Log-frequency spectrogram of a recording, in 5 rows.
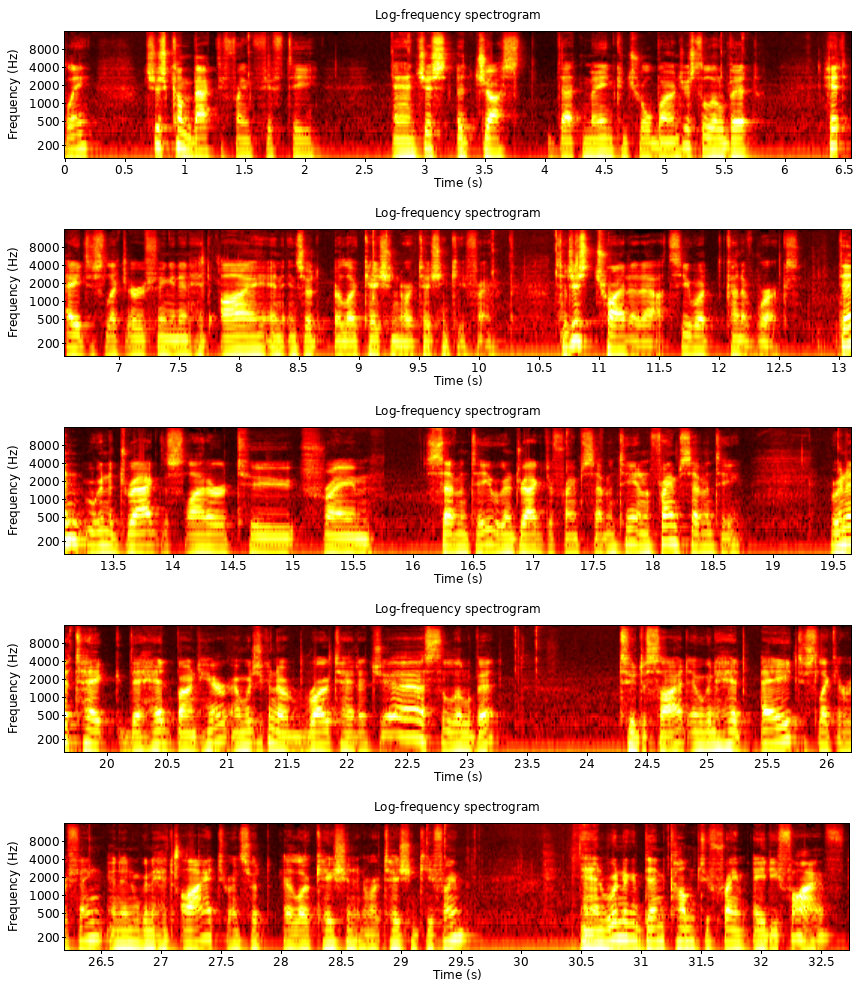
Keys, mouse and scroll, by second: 1.8-2.7 scroll up 1, 2.7 click, 3.8 g, 5.6 click, 6.4 a, 7.6 i, 10.1-19.7 drag, 10.7 space, 12.3 scroll down 2, 17.9-19.6 scroll up 2, 20.2-20.8 scroll down 2, 20.8-21.3 scroll up 2, 21.3-21.8 scroll down 2, 21.8 r, 23.6 click, 25.7 a, 27.1 i, 31.3-32.7 drag.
